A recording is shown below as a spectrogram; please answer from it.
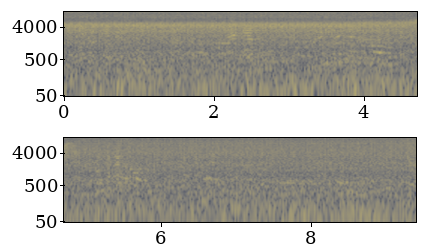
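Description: An indoor waterfall in the Dubai Mall sends out a steady, loud rushing roar of falling water, with faint voices blended into the constant wash.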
